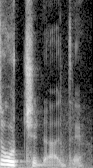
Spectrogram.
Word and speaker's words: cucciddati: Cucciddati, I got to correct you. Cucciddati. In Sicilian dialect, it's cucciddati.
